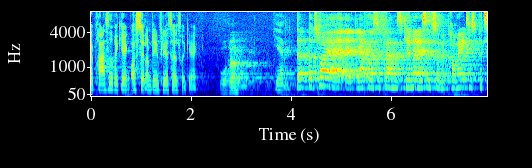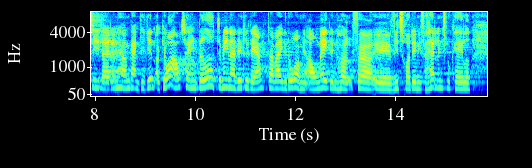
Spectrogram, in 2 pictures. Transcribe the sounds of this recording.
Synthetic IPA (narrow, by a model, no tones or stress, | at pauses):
hæpʰʁasð̞̩ˠʁɛɡ̥e̝ɐ̰e̝ŋɒ̽sːelʔɒ̽md̥eɐenfle̝ɐt͡sʰælsʁɛɡ̥e̝ɐ̰eŋ | jæd̥d̥ɑ̈t͡sʰʁo̝ɐ̰jɑɪæd̥jɑ̈ɪfɶɐsd̥ɒfʁam̰sd̥kʰenɐesefsɒ̽me̝d̥̚pʰʁɑ̈ʊmɛ̰ːd̥isɡ̥̚pʰɑ̈t͡sʰḭːd̥ɑ̈id̥enɦæɐɒ̽mɡ̥ɑ̈ŋ̰ɡ̥iɡ̥e̝n̰ɒ̽ɡ̥jo̝ːɐɑ̈ʊt͡sʰɛːln̩b̥eð̞ˠʁɐd̥e̝me̝̰ːnɐjɑ̈ʋiɐɡ̥əlid̥e̝æɐd̥ɑ̈ʋɑ̈e̝ɡ̥əe̝ɾo̝ɐ̰ɒ̽mʔɑ̈omɛ̰ːd̥e̝nɦɒ̽l̰fɶɐ̰øʋit͡sʰʁɒ̽d̥e̝nifɒ̽ɦæn̰le̝ŋslo̝kʰɛːlð̩ˠ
